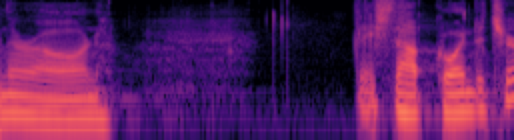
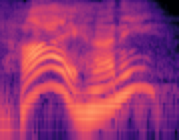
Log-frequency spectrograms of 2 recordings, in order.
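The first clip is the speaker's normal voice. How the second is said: high, louder parrot flirt; flirty parrot; 9 semitones higher, 8 dB louder, slower than usual. Acted. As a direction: squawk a cheeky come-on. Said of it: "gave a wolf whistle and said".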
